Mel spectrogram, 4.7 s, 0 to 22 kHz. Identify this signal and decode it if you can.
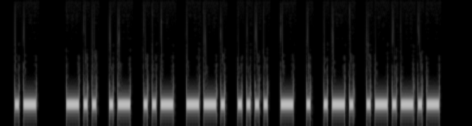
Morse code, heard as a keyed tone, about 28 wpm, 700 Hz. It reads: A DAUGHTER.
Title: Sentences from Top 1500 Words 28wpm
